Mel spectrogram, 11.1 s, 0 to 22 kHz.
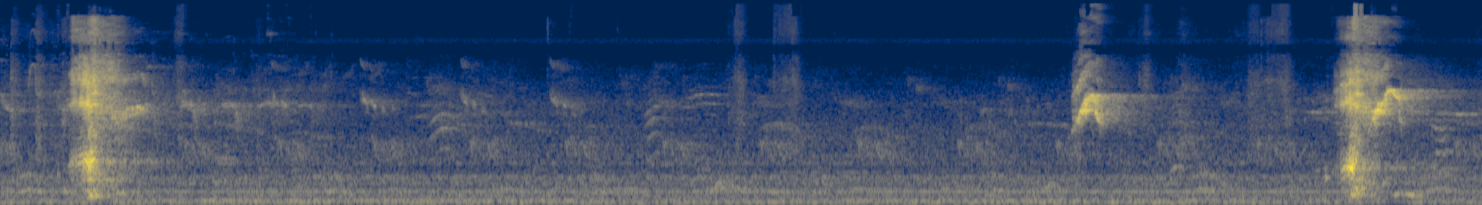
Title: Sneezing And Nose Blowing Challenge Part 14😂😂😂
